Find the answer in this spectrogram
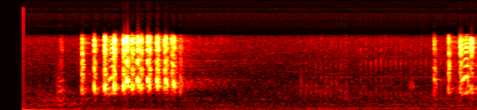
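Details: Sandhill Crane from a family visiting in the morning at a ranch in Venus, Florida, gives a loud, rolling, rattled trumpeting burst of about ten quick pulses, then a second short rattle two seconds later, quiet between them.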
